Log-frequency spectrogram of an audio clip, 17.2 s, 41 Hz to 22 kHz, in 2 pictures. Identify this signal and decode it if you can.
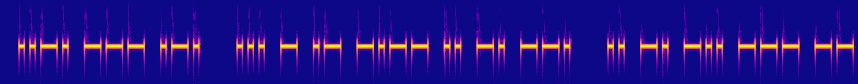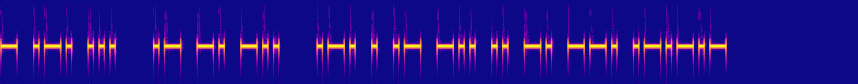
Morse code, heard as a keyed tone, about 22 wpm, 700 Hz. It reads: FOR STAYING INDOORS AND READING.
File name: Difficult Sentences with Hints - 22wpm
